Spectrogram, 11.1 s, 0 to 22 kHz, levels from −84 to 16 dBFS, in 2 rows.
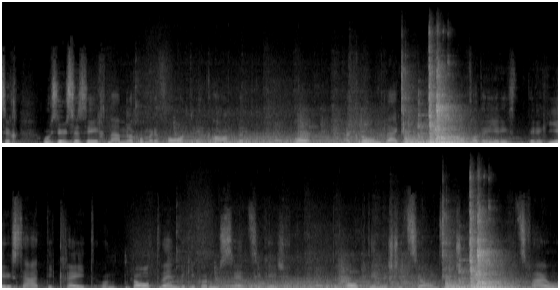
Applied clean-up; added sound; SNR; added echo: none; Sliding door; -3 dB; none.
